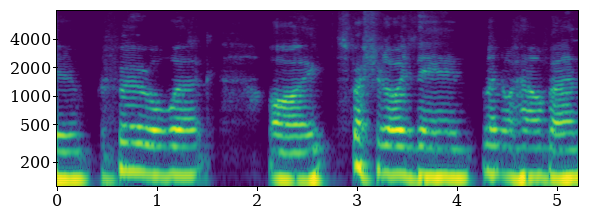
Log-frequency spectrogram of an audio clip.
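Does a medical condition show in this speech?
Yes: cerebral palsy.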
